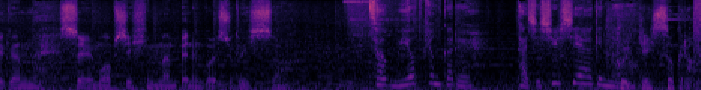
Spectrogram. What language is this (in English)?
Korean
